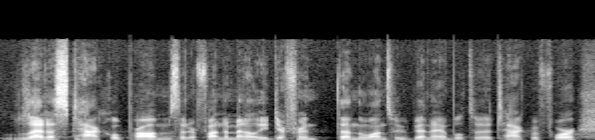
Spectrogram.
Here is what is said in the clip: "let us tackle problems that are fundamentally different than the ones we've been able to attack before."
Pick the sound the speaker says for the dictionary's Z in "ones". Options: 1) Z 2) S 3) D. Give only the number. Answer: 1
